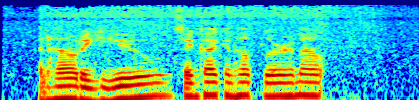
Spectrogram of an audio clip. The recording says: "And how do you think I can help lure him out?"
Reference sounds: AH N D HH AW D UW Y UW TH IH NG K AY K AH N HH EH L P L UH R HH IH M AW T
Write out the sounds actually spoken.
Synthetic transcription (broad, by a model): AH N HH AW D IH Y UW TH IH NG K AY K AH N HH EH L P L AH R HH IH M AW T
